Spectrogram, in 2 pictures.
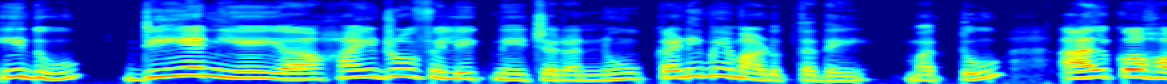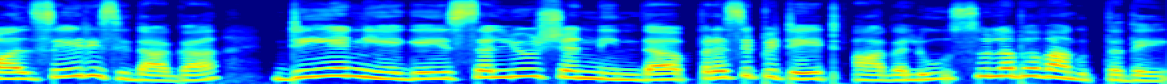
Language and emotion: Kannada, neutral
